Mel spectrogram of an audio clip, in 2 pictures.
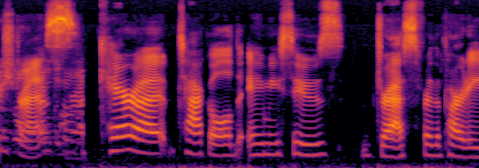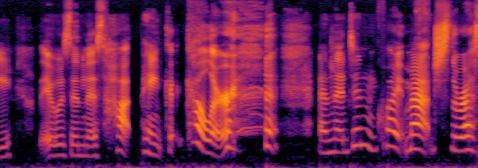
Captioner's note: laughs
